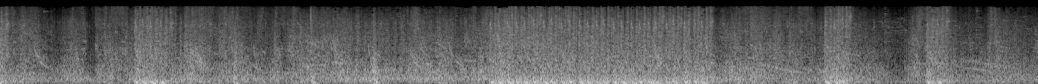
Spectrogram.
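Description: Gunfire crackles and bangs in bursts.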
